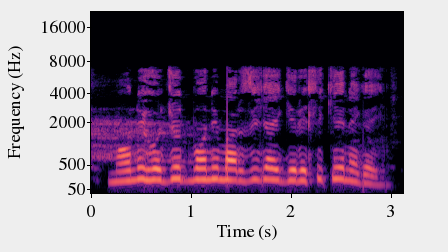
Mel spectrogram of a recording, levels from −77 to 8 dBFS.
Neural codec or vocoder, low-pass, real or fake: none; 7.2 kHz; real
